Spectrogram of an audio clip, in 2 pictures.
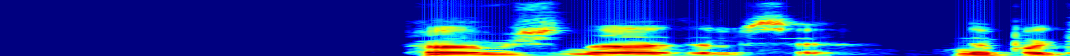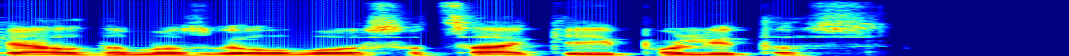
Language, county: Lithuanian, Šiauliai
